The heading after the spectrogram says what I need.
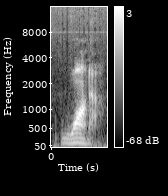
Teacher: words want and two both have the sound want to but when we blend the words together the t sound is lost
